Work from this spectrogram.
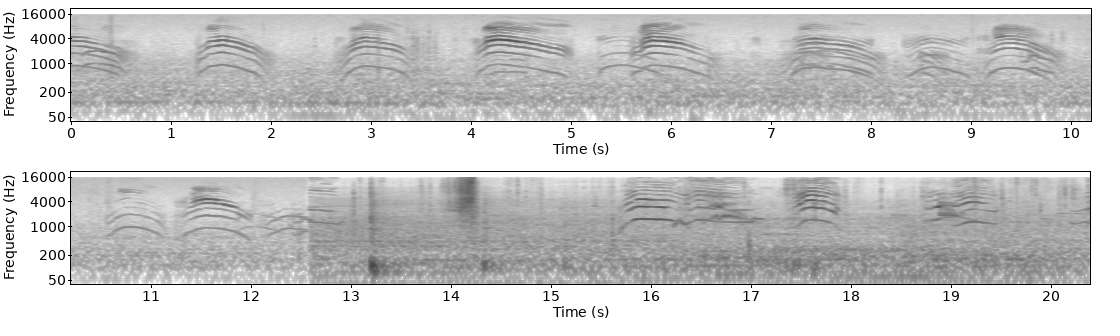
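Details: Newborn kittens seeing their mother cat for the first time give a steady string of a dozen short, high, arched meows roughly every second, before a shift to rustling, scattered chirps and handling noise.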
